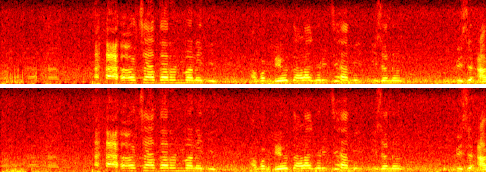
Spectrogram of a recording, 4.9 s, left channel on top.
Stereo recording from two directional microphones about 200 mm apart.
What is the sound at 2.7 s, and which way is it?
Speech, 5° left (ahead or behind).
